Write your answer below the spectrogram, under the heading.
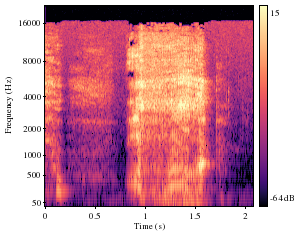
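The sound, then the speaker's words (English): A person coughs harshly: a brief catch, then a raspy, drawn-out, throat-clearing burst lasting under a second before quiet returns. “The cough was in there.”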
